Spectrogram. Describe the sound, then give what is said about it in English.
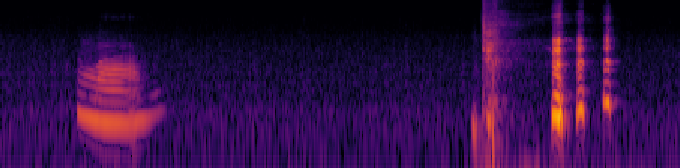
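A person does a single short, drawn-out meow imitating a cat, clear, then after a pause come a few quick breathy vocal bursts. “Meow.”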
